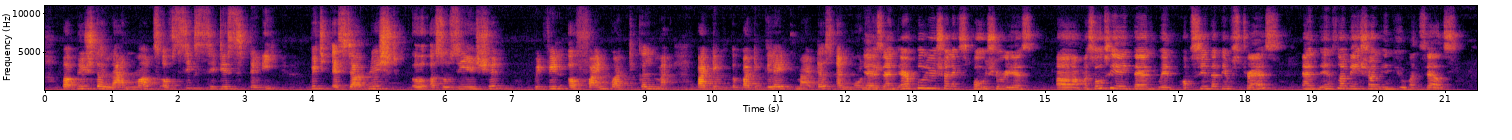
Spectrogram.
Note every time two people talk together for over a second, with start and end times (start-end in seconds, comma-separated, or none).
none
